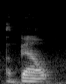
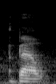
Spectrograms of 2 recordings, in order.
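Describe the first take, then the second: No difference in how they are said.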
